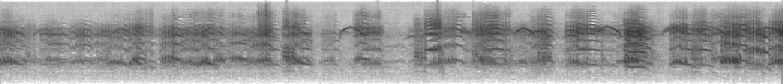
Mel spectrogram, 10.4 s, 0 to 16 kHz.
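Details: Common cranes passing overhead in Estonia on an autumn evening, 19 September 2017, caught by a crane camera: loud overlapping bugling and trumpeting calls from many birds, rising and falling in bursts, closer and clearer.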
